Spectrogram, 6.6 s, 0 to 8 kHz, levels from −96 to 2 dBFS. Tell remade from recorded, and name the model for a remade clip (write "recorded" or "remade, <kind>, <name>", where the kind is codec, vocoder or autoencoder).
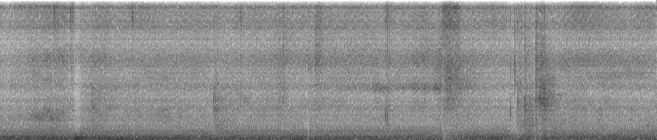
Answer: remade, codec, ZipCodec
